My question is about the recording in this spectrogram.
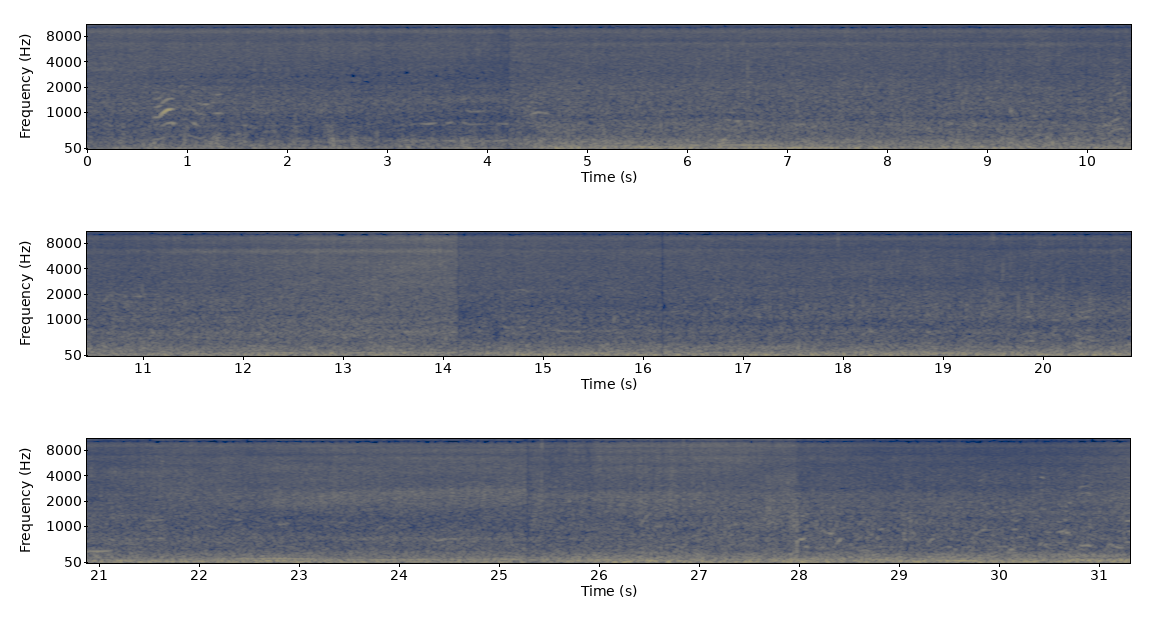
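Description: Many fountain jets spraying and splashing into stone pools in a steady rush of water, with people's voices in the background.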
